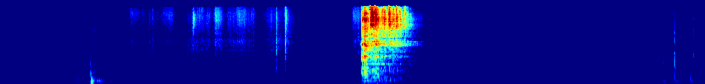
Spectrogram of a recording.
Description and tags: PASTA SPAGHETTI IN PENTOLA
classica scena intaliana dove si gettano gli spaghetti in pentola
